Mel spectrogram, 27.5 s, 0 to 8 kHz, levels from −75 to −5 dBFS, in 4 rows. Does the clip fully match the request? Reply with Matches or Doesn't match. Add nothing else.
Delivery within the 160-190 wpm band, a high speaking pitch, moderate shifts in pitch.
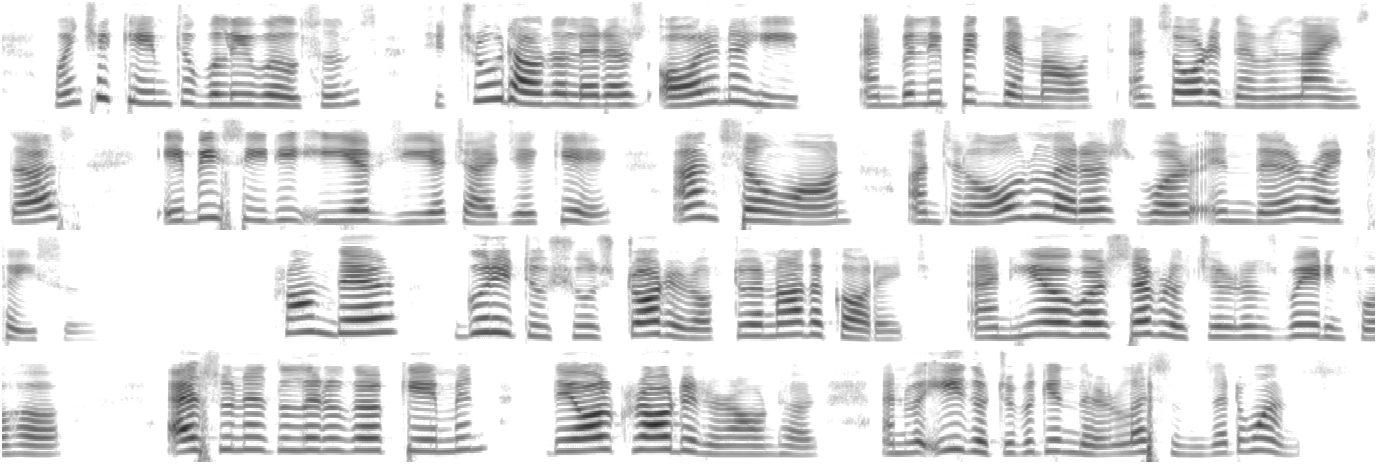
Matches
